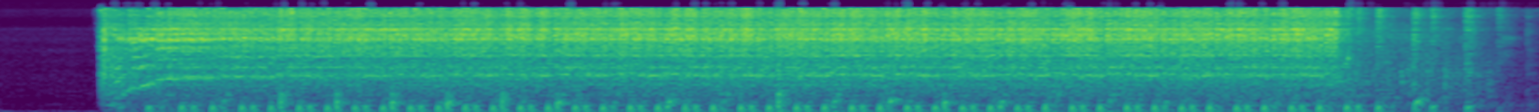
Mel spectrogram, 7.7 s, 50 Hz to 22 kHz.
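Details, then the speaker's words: Briggs & Stratton Vanguard 16HP twin with rusted cylinders, cranked with starter fluid and choke: steady starter whir, three to four pulses a second, occasional stronger pops as one side tries to fire; owner suspects poor compression, plans oiling cylinders. "This side over here wants to fire."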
